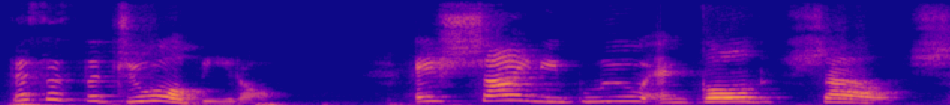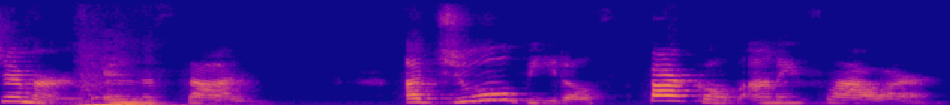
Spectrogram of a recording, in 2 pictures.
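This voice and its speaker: A woman with a fairly high voice takes her time reading aloud to kindergarteners. She speaks slowly and expressively, like a teacher giving a lesson, and puts things in simple, clear words for small children. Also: a bit bright, rough recording.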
